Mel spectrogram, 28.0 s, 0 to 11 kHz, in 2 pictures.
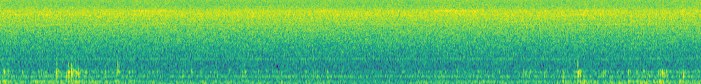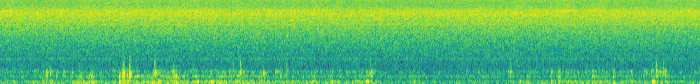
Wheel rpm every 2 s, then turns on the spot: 0, 0, 0, 0, 0, 0, 0, 0, 0, 0, 0, 0, 0, 0.
none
